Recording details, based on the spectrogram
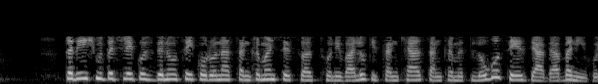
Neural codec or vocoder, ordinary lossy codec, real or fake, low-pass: none; none; real; 3.6 kHz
